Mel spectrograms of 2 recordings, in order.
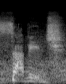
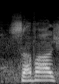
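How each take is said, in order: First: The name is pronounced the English way. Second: The name is pronounced the French way. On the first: It sounds common or ordinary. "if you're a, a common Englishman, it's Savage" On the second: It sounds refined or posh. "Savage in French"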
